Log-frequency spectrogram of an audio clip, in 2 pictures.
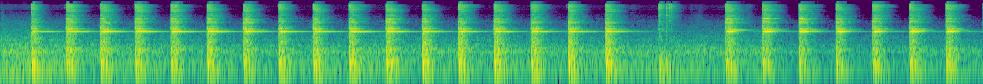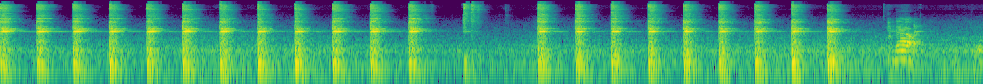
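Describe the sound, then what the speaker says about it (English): A heavy hammer forging steel, striking in a long steady run of loud, close, ringing metallic blows at about two per second, with a few brief pauses between sets. "Whenever I do this, this is a heavier hammer."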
